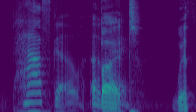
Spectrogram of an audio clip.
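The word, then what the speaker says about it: Pascoag: even that's too hard it's like the memory of a g is at the end Pasco like sort of like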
